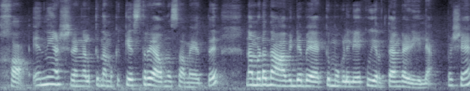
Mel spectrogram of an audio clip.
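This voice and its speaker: A woman's voice: mid-range voice, darkish tone. A woman teaching an online recitation class, explaining pronunciation rules step by step in a patient voice.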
